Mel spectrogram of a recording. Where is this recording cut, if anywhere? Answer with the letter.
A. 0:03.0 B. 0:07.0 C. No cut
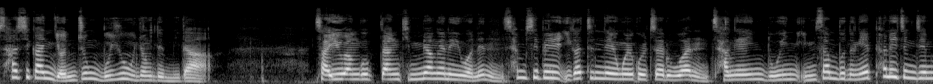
A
